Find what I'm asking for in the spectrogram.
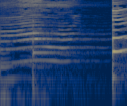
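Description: Cats meowing on the roof of a house: a long, drawn-out wailing meow that gradually fades, then another loud meow bursts in abruptly right after a brief pause.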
